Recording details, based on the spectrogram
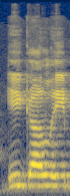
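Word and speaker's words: Igali: In reference to your puppet show, I heard how you spelled it, but I'm going to need you to spell it again. Oh, it's I-G-A-L-I, Eagali Puppets.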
